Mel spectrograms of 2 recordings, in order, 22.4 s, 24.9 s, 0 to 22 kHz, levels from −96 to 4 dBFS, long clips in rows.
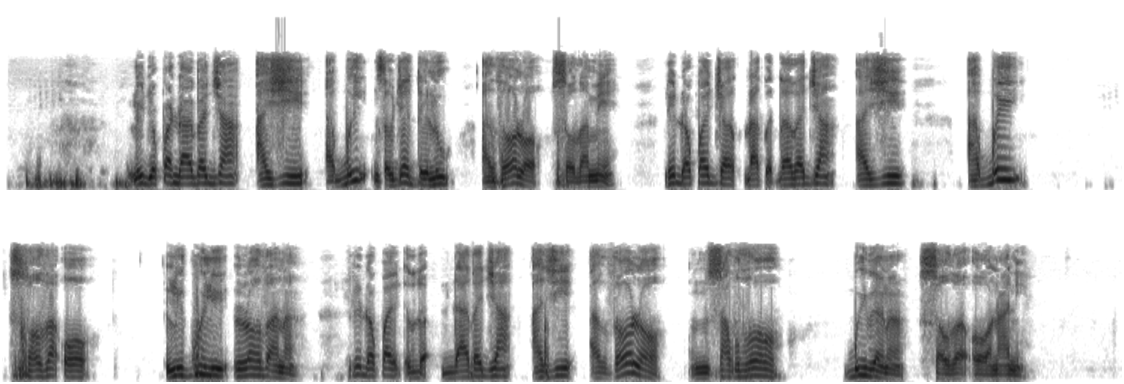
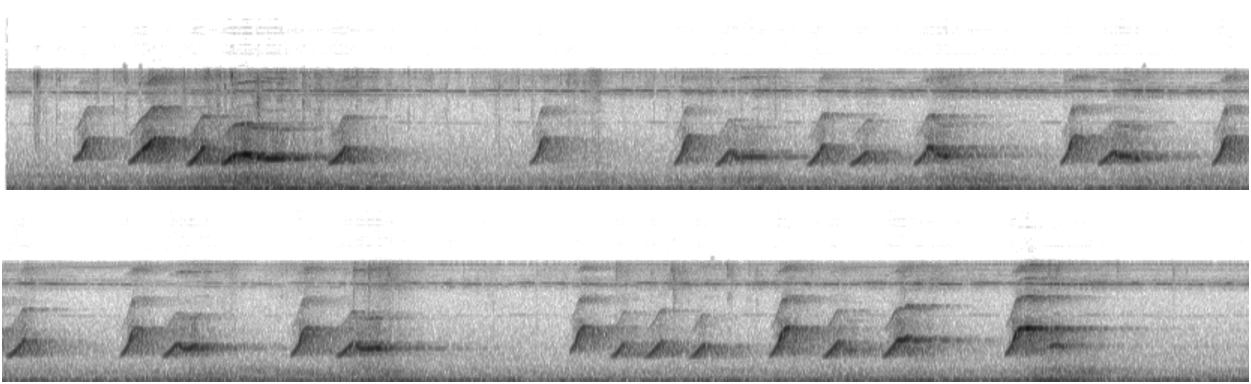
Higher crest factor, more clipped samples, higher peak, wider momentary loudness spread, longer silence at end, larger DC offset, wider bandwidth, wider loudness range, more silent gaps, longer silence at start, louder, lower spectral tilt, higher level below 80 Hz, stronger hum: second, 14 dB vs 22 dB; neither; about the same, 0 dBFS vs 0 dBFS; second, 10 LU vs 20 LU; first, 0.95 s vs 0 s; neither; first, 7.6 kHz vs 5.4 kHz; second, 3 LU vs 12 LU; neither; first, 0.25 s vs 0.05 s; first, -14 LUFS vs -23 LUFS; second, -4.5 dB/octave vs -8 dB/octave; second, -48 dBFS vs -32 dBFS; neither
